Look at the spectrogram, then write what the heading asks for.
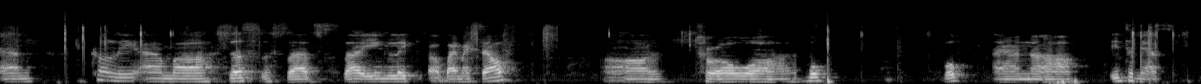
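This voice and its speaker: A man in a Vietnamese accent at a very slow pace, with long, frequent pauses, medium pitch and fairly even intonation. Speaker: English learner. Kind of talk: one-on-one language lesson. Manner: halting, many fillers.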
